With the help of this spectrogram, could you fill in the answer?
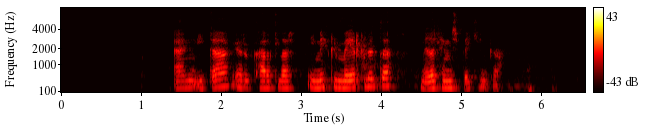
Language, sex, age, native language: Icelandic, female, 40-49, Icelandic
